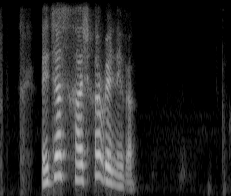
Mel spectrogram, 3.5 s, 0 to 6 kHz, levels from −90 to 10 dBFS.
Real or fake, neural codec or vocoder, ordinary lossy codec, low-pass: fake; codec, 16 kHz in and 24 kHz out, 0.6 kbps, FocalCodec, streaming, 2048 codes; Opus, 32 kbps; 5.4 kHz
